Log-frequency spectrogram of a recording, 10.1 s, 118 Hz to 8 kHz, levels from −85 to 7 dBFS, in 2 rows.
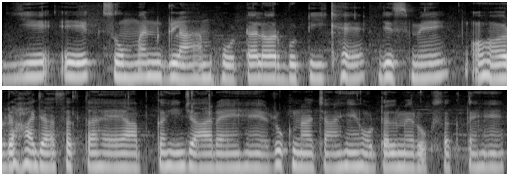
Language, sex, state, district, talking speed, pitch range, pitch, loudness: Hindi, female, Uttar Pradesh, Jyotiba Phule Nagar, 155 wpm, 170-185 Hz, 175 Hz, -18 LUFS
